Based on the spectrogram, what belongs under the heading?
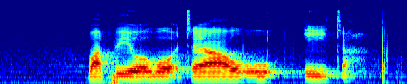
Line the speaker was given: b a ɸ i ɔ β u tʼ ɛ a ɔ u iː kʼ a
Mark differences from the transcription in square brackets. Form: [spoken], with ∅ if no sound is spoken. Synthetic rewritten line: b a ɸ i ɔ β [ɔ] tʼ ɛ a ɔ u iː [tʼ] a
